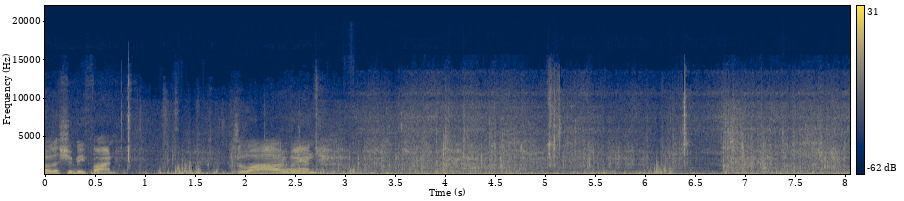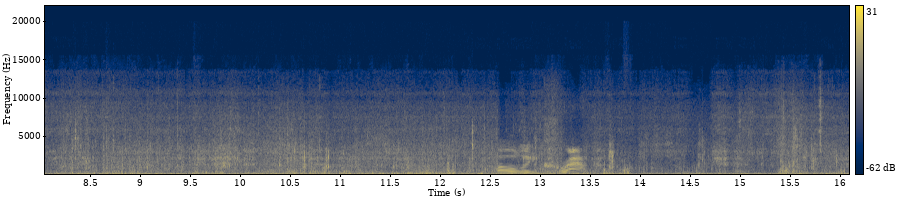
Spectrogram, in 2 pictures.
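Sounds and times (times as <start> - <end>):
wind buffeting microphone: 0.0 - 16.0.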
